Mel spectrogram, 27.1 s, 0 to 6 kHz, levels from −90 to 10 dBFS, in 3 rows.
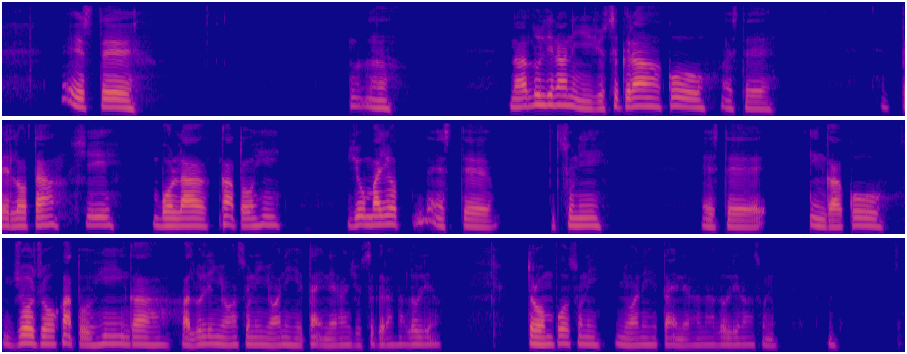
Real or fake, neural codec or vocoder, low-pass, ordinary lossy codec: real; none; 5.4 kHz; MP3, 48 kbps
